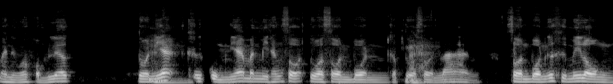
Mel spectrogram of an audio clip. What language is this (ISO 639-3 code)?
tha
